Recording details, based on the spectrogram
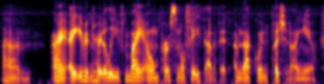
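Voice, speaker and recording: Against a quiet background, a woman speaks at a moderate pace with vocal fry. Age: 20s. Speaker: podcast host. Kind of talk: casual chat. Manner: halting, stumbling over words; nervous laughter.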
